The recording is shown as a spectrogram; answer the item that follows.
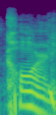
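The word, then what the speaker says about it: Korn: Corn, yeah.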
